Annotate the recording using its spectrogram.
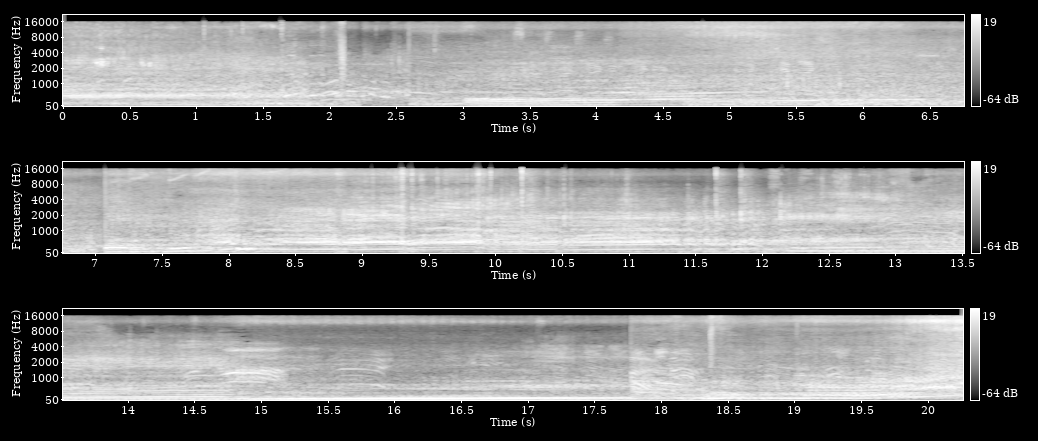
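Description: Car engines rev loudly and roar past one after another.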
